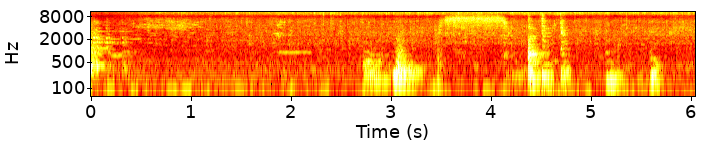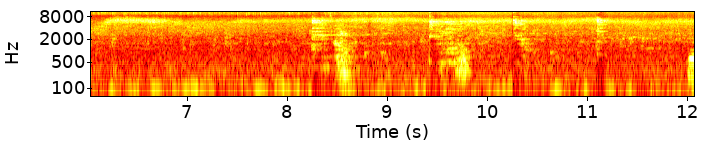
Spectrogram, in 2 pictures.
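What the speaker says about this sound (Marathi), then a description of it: "गवार आपल्याला वाफेवरच शिजवून घ्यायची आहे" Guar (cluster beans) cooking in a pan, with a steady sizzle and hiss under repeated scraping stirs that come in short, irregular strokes close by.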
